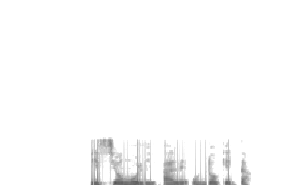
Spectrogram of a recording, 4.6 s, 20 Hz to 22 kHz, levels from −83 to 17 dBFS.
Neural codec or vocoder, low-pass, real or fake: none; 5.4 kHz; real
